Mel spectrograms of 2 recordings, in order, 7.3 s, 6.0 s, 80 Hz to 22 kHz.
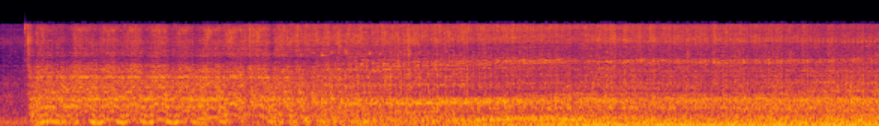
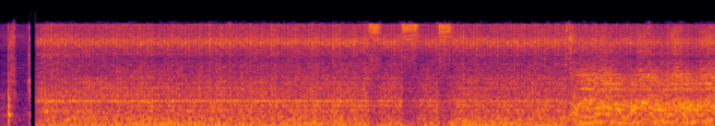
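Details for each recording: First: Machine after warming a couple of hours, still below freezing: brief crank, it fires right up with smoke, no jumper cables or ether, then a steady, even diesel idle with no misfire; normal cold start. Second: John Deere machine at 8 degrees in snow and ice, freezing cold diesel: short crank, then it catches and settles into a rough, clattering run after heavy ether use; hard cold start.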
